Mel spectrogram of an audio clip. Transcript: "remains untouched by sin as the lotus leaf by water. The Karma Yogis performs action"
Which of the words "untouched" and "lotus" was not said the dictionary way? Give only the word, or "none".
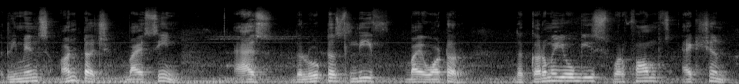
none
